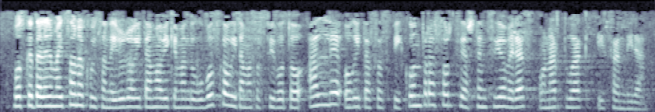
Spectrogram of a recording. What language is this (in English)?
Basque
